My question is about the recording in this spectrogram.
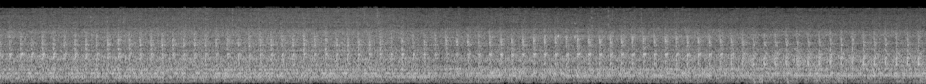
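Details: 2008 Honda Ridgeline at idle: a steady, fast top-end tick, about three per second, rides crisply over a smooth idle; the ticking noise's source is not pinned down.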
